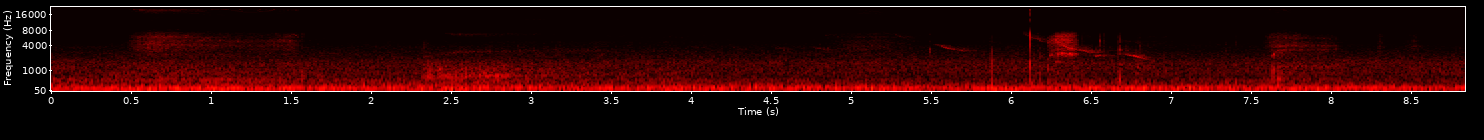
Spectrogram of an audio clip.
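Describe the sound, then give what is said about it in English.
A bird gives a few short, high calls outdoors in Miami, standing out briefly over a steady low rumble of traffic or passing trains. “Wonder what kind of bird that is.”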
